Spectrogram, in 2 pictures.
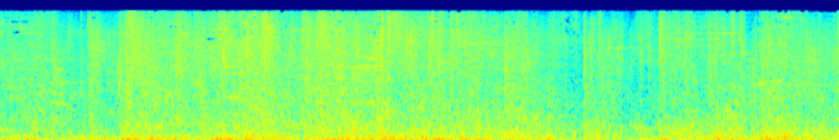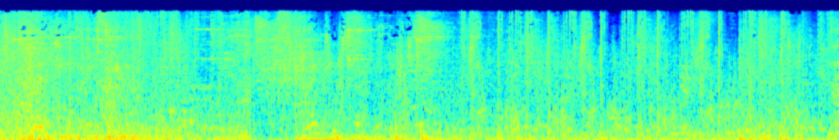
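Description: Fantasy battle sound effects crash and whoosh as spells and blows clash.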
